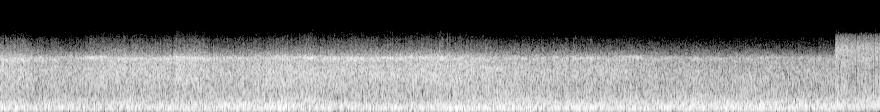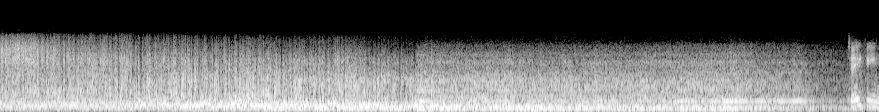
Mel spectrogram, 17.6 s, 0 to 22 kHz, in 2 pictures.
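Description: Jet engines of B-52 Stratofortress bombers at takeoff power: a steady loud roar with a high whine over it. The sound changes abruptly about eight seconds in to a brighter roar, and a steady hum joins in near the end.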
